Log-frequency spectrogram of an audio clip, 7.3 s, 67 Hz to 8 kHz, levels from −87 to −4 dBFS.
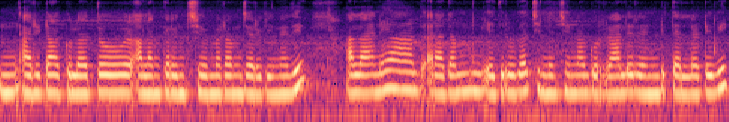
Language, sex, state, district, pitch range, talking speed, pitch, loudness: Telugu, female, Andhra Pradesh, Chittoor, 210-215 Hz, 105 wpm, 210 Hz, -14 LUFS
